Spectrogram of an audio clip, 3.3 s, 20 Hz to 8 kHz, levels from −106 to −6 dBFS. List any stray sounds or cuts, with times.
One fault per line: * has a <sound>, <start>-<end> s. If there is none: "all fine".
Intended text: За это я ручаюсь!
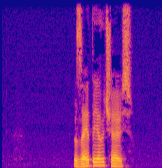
all fine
